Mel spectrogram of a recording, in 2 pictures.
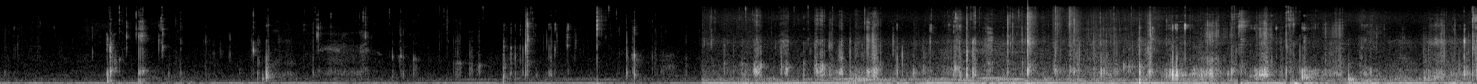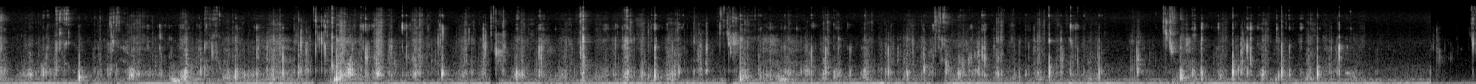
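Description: Close-miked biting and chewing of a thick-filled macaron (ttungkaron): the crisp shell cracks in many small clicks along with soft, wet chewing. It is sparse at first and turns louder and denser about seven seconds in.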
